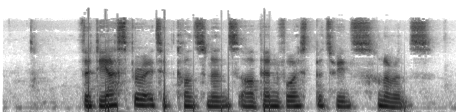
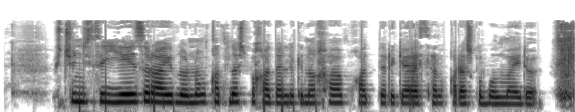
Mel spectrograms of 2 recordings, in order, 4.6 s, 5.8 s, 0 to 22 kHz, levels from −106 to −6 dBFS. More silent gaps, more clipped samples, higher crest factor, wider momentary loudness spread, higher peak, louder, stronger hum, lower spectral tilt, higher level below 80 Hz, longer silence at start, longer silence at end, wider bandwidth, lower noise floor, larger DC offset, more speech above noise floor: neither; neither; about the same, 18 dB vs 18 dB; second, 7 LU vs 12 LU; second, -4 dBFS vs 0 dBFS; second, -21 LUFS vs -17 LUFS; neither; about the same, -4 dB/octave vs -4 dB/octave; first, -46 dBFS vs -54 dBFS; second, 0.3 s vs 0.55 s; first, 0.3 s vs 0 s; about the same, 12.5 kHz vs 11.5 kHz; first, -50 dBFS vs -46 dBFS; neither; about the same, 29 dB vs 30 dB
